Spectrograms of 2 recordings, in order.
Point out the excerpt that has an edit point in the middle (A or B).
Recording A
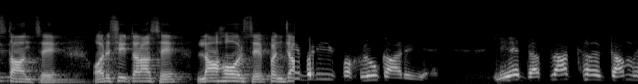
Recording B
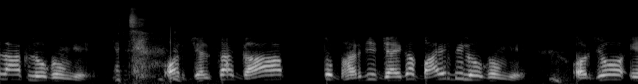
A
